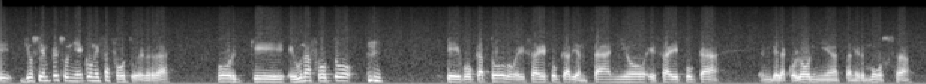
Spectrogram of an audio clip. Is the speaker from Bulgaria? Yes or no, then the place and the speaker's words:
no; Coro, Falcón, Venezuela; born there; Yo nací aquí en Coro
